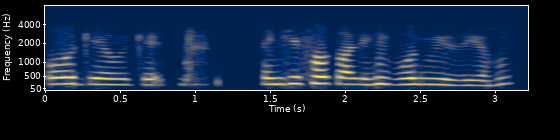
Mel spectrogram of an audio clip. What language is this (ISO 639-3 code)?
kok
